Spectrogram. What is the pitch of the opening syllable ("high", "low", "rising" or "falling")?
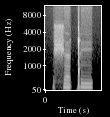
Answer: high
